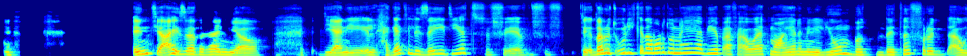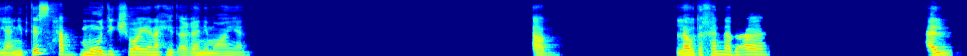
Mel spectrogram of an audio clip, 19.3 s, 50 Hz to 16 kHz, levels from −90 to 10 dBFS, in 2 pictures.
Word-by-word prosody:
ع - - -20 1.2
أنتِ 220 +8 +4
عايزة 190 0 +6
تغني 170 -4 +1
آه، 135 0 -2 0.5
يعني 150 -1 +2
الحاجات 155 - -2
اللي 225 -5 -1
زي 200 +5 -2
ديّة 230 +5 -4
ف 270 -9 -13
ف 160 -1 -11
ف 165 - -8
ف 165 - -17 0.2
تقدري 215 - +4
تقولي 265 +2 -3
كده 275 +2 +1
برضه 285 +1 0
إن 265 - +3
هي 275 0 0
بيبقى 245 -2 0
في - - -7
أوقات 180 +2 -1
معيّنة 165 +3 +1
من 170 -2 +1
اليوم 195 +8 0
بت 170 -2 -3
بتفرِض 180 +4 -3
أو 150 - 0
يعني 145 +1 -2
بتسحب 195 -1 0
مُودِك 185 +2 +1
شويّة 175 -1 +1
ناحية 160 -1 -2
أغاني 140 +1 -2
معيّنة. 115 -4 -6 2.8
طَب 130 +2 -1 1.2
لو 145 +1 +5
دخلنا 180 +6 -1
بقى 180 0 +1 1.6
حلو، 155 -4 +4
170 Hz, 125 wpm, -25 LUFS, 150-200 Hz, 2.8 s, عايزة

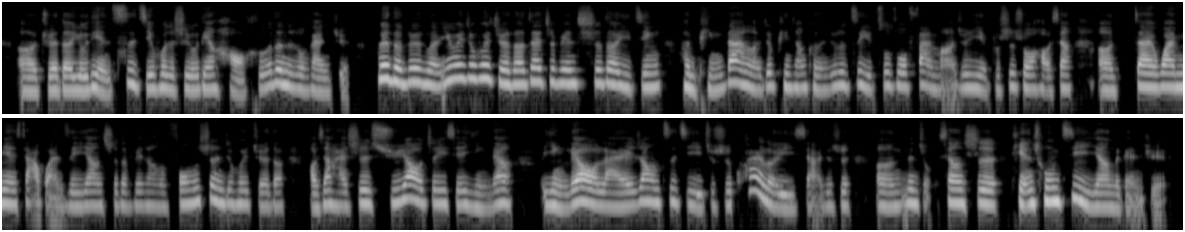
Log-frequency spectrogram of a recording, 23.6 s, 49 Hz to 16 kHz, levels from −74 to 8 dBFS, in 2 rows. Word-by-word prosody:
呃， 165 0 0
觉 170 +2 0
得 175 0 +3
有 170 0 +2
点 170 -5 +1
刺 230 +7 -2
激， 190 -2 -1
或 195 +1 0
者 180 - -1
是 180 +2 -5
有 175 - 0
点 185 0 0
好 165 -6 -1
喝 185 +8 -5
的 245 +2 +4
那 220 - +3
种 185 -2 -3
感 165 -3 -2
觉。 - - -11 0.2
对 310 0 +8
的 265 -4 +6
对 260 +1 +4
的， 225 -3 +2
因 280 +5 +3
为 315 - +5
就 315 - +3
会 310 0 +4
觉 245 -4 +3
得 235 0 +3
在 265 +1 +3
这 260 0 -3
边 240 0 +2
吃 240 +1 -2
的 235 -2 +3
已 200 -2 -1
经 200 +2 -3 0.2
很 200 -3 +1
平 175 +2 -6
淡 255 +1 +6
了， 190 -4 -1
就 210 +3 -2
平 205 -1 -4
常 195 0 -3
可 195 -1 -6
能 175 0 -7
就 200 - -5
是 220 0 -1
自 225 +3 -8
己 205 - -2
做 215 +4 -6
做 210 -1 -1
饭 205 -1 -2
嘛， 180 - -4
就 195 -1 -6
也 190 -2 -2
不 175 +1 -14
是 175 +4 -6
说 190 -2 -1
好 175 -2 -2
像， 185 +3 0 0.3
嗯， 170 -1 0
在 205 -2 +6
外 205 0 +5
面 200 -1 +2
下 190 - -3
馆 - - -5
子 175 - -8
一 170 - -5
样 180 0 -3
吃 175 0 -10
得 180 - -5
非 180 +1 -9
常 175 -1 -9
地 170 - -9
丰 190 +5 -2
盛， 220 -1 -1
就 195 - -4
会 190 0 -3
觉 175 -2 -7
得 175 +1 -7 0.2
好 165 - -2
像 190 +4 0
还 175 -2 -4
是 195 +3 -1
需 200 +3 -4
要 245 -3 +6
这 200 0 -6
一 195 0 -1
些 185 0 -5
饮料 185 +3 -2 0.3
饮 175 -3 -1
料 210 -1 +8
来 175 -1 -1
让 215 +2 +1
自 210 0 -6
己 180 -5 -5
就 180 - -13
是 180 +2 -7
快 375 - -1
乐 200 - +2
一 155 -1 -2
下， 155 +2 -7
就 175 +1 -10
是， 175 +1 -7 0.2
嗯， 175 0 -3
那 205 -1 +1
种 185 -2 -6
像 205 -1 +3
是 190 -1 0
填 190 -1 +2
充 220 +2 +5
剂 220 -1 +1
一 - - -5
样 165 -1 0
的 155 - -5
感 - - -8
觉。 - - -11
190 Hz, 300 characters per minute, -22 LUFS, 175-215 Hz, 0.3 s, 对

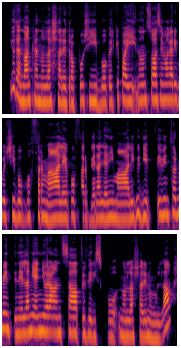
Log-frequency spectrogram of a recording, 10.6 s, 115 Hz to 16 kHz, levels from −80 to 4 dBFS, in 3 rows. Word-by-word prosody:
Io 365 - -5
tendo 215 -5 +3
anche 205 +1 +2
a 210 - +2
non 195 -1 -2
lasciare 195 0 0
troppo 190 +2 -5
cibo, 200 -2 -3
perché 200 +3 -7
poi 210 -3 +1
non 215 +1 -4
so 220 +1 +2
se 220 0 -3
magari 220 0 +1
quel 215 0 -4
cibo 210 -1 -3
può 205 +2 -9
far 210 +2 -5
male, 200 0 +5
può 215 +1 -5
far 205 0 -5
bene 185 +2 -2
agli 195 0 +1
animali, 190 0 +1
quindi, 210 -2 -2
eventualmente 230 0 -1
nella 200 +1 +2
mia 220 -1 +4
ignoranza 210 -1 +3
preferisco 180 -3 -6
non 180 -1 -4
lasciare 180 0 -2
nulla, 175 - +2
205 Hz, 185 wpm, -24 LUFS, 195-215 Hz, -, male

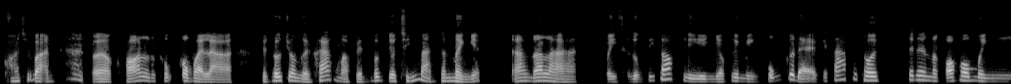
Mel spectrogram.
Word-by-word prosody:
Có 150 - -6
chứ - - -10
bạn. 150 -2 +3 0.4
Ờ, 130 -1 +4
có 135 +5 +6
l 175 -4 -3
cũng 165 - -5
không 165 -2 +2
phải 140 - +6
là 120 -1 +3 0.3
phiền - - -5
phức 170 0 +5
cho 180 -3 +3
người 125 -5 0
khác 185 - +2
mà - - -1
phiền 125 - -3
phức 170 - -1
cho 155 - +3
chính 170 +6 -5
bản - - +1
thân 155 0 -2
mình 140 -3 +3
ấy. - - -3 0.3
Đó, 165 +1 +1
đó 165 +2 +6
là 125 -7 +2 0.3
mình 125 -1 -3
sử - - -19
dụng 135 - -2
TikTok 235 +7 0
thì 135 -5 -1
nhiều 130 +1 -3
khi 160 - -2
mình 135 -4 -8
cũng - - -4
cứ 230 - +4
để - - +2
cái - - -13
tab 205 +1 0
đó - - -10
thôi, 190 -2 +5 0.3
thế 210 - -1
nên 205 -2 0
mà 170 - -1
có - - +6
hôm 185 -2 +3
mình 150 -3 -2
155 Hz, 285 wpm, -25 LUFS, 130-180 Hz, 0.4 s, có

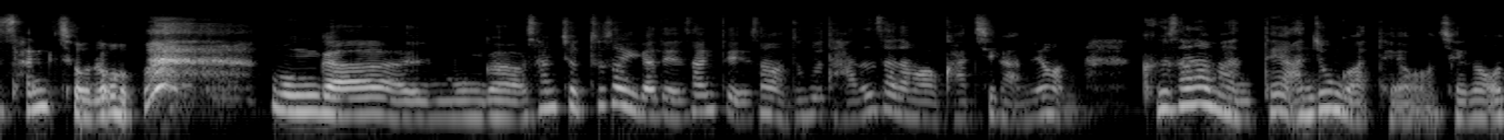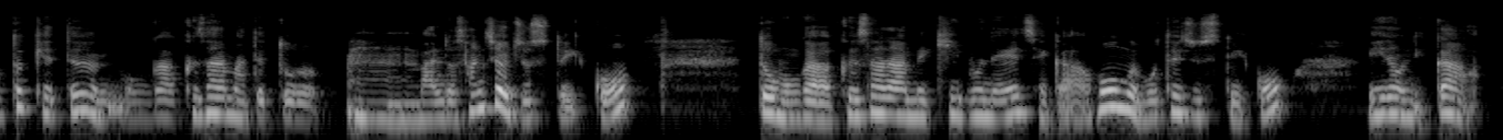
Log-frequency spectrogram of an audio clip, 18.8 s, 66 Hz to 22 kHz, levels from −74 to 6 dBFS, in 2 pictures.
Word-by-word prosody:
상처로. 225 -7 +2 0.8
뭔가 195 - +4 0.2
뭔가 170 0 -5
상처투성이가 255 - -1
된 175 -3 -7
상태에서 195 -5 -7
누구 185 +2 -16
다른 190 +4 -12
사람하고 180 -8 -7
같이 165 +4 -8
가면 190 +2 -10 0.4
그 245 +1 -2
사람한테 225 - 0
안 195 -2 -1
좋은 240 +3 +1
것 - - -2
같아요. 300 +2 -10
제가 170 -2 -7
어떻게든 195 0 -3
뭔가 170 +1 -7
그 190 - -6
사람한테 180 -3 -1
또 160 -2 -6 0.2
음 165 -5 -6
말로 160 +1 -4
상처를 230 - +5
줄 165 -6 -4
수도 165 - -3
있고 - - -1 0.7
또 200 -2 +7
뭔가 165 -2 +2
그 180 +3 -2
사람의 180 -3 +2
기분에 180 0 -2
제가 205 0 -5
호응을 250 -3 +6
못 170 +4 -7
해 210 - +2
줄 190 -3 -5
수도 175 -3 -4
있고 275 - -2 0.5
이러니까 190 0 0
185 Hz, 295 characters per minute, -26 LUFS, 170-220 Hz, 0.8 s, 또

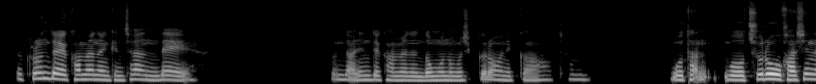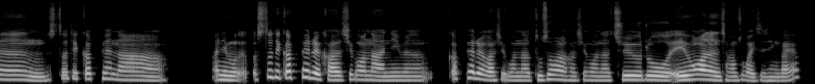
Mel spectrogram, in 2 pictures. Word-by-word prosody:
아 245 - -9
그런데 265 -2 +1
가면은 225 -1 -2
괜찮은데 205 0 -4 1.3
그런 225 - -9
데 - - -5
아닌 210 +1 -3
데 210 -1 -4
가면은 195 -2 -3
너무너무 190 +1 -1
시끄러우니까 190 - -6
참. 225 -2 -14 0.8
뭐 205 - -1
단 225 +3 -3 0.2
뭐 200 -1 +2
주로 240 +4 +7
가시는 215 -4 +1
스터디 145 -8 -4
카페나 205 -7 -1 0.4
아니면은 205 -3 +1
스터디 320 +4 -1
카페를 305 -4 +4
가시거나 205 -1 +1
아니면 190 0 -2 0.2
카페를 280 -3 +1
가시거나 190 -1 -1
도서관을 210 +2 0
가시거나 190 -1 -4
주로 205 -1 +3
애용하는 215 0 +5
장소가 185 0 -3
있으신가요? 175 - -3
205 Hz, 335 characters per minute, -24 LUFS, 190-225 Hz, 1.3 s, 주로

